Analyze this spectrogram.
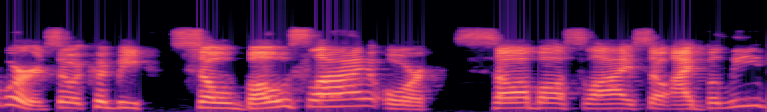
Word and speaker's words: Szoboszlai: But it's actually Szoboszlai, is it? So this is the Google that I saw. It says it's 3 syllables.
